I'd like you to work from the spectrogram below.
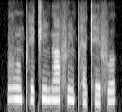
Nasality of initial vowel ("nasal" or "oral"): nasal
